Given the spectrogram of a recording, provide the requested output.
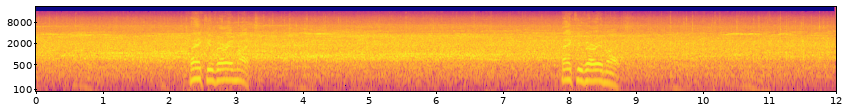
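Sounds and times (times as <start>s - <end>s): large audience applauding: 0.0s - 12.0s.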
